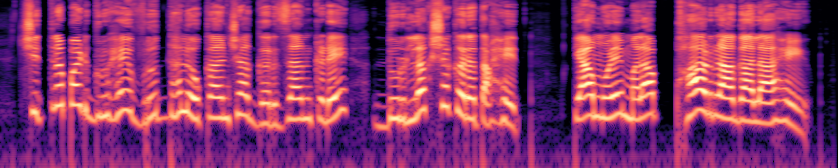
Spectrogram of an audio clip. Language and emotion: Marathi, angry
